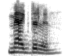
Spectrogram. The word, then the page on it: magdalen: Indian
